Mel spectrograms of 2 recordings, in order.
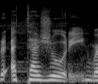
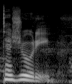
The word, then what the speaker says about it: Tagouri: So, my last name is spelled Tagouri, right? In Arabic, my name is Noor Tagouri, right? So, you said Tagouri.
